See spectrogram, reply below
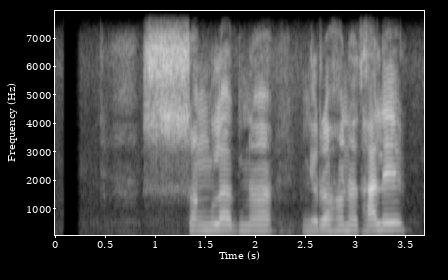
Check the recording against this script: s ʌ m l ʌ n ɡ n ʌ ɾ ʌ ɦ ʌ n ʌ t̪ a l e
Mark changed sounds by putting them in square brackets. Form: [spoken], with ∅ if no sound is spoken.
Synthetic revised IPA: s ʌ [ŋ] l ʌ [∅] ɡ n ʌ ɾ ʌ ɦ ʌ n ʌ [t̪ʰ] a l e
